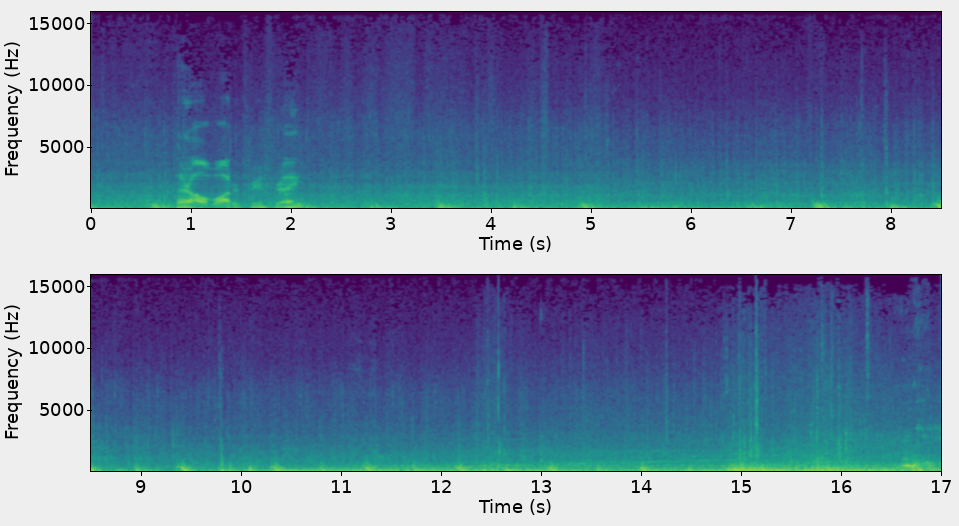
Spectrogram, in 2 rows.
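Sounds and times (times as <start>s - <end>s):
rain on vehicle roof: 0.0s - 17.0s
raindrops knocking: 0.0s - 17.0s
low rumble: 2.1s - 17.0s.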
